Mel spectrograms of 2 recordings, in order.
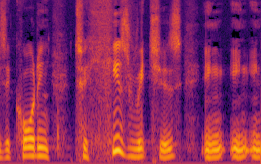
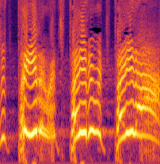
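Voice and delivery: put-on little girl voice, very high, very loud, excited squeal; 16 dB louder than usual. Retelling the story of the girl who hears Peter at the door, mock-excited little girl. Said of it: "All excited".

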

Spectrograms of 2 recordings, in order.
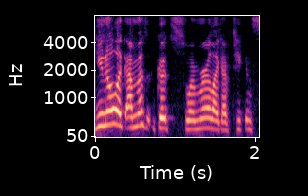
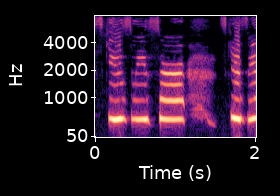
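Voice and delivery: loud, frantic, panicked yelling; 12 semitones higher, 7 dB louder than usual. Retelling calling to a boat captain from the water: imitating own past screaming. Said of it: "literally screaming at the captain of the boat".

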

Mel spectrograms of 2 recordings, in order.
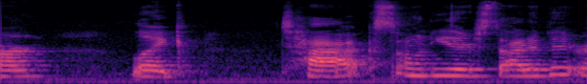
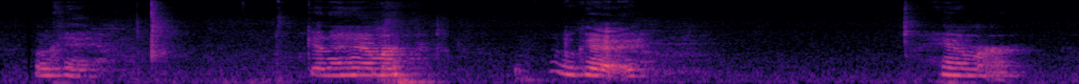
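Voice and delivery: breathless, out of breath, much quieter; 5 dB quieter than usual. Speaker about to fetch a hammer to pull stuck pieces out, out of breath. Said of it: "I'm out of breath".

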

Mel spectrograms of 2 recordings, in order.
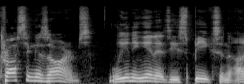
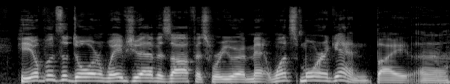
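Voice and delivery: ordinary delivery

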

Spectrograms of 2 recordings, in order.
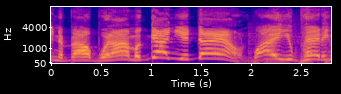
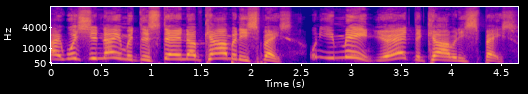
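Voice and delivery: cartoonish animal character voice, like a raccoon; 3 semitones higher than usual. A raccoon character answers another character, in a cartoon raccoon voice. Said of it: "why do you sound like a cartoon character".

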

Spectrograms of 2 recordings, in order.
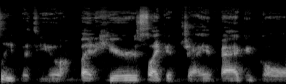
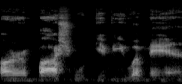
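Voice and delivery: mock fed-up, indignant, angry, pissed-off tone; 3 semitones lower, 3 dB quieter than usual. Retelling a story scene where Conan is furious: imitating an angry Conan. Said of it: "all pissed off".

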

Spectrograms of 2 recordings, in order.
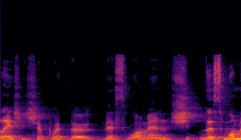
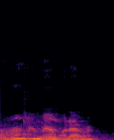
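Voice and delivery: lazy, indifferent, couldn't-care-less tone; 8 dB quieter than usual. Showing how to play someone who never cares: lazy, indifferent. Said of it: "He doesn't ever care about anything".

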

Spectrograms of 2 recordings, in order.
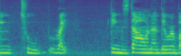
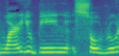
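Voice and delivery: usual speaking voice

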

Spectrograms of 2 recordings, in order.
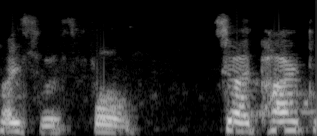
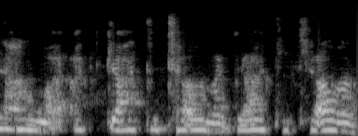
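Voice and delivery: mock sobbing, bursting into tears mid-sentence; 3 semitones higher than usual. Retelling a phone call where the man said wrong number, retelling own tearful outburst. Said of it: "I just burst into tears going".

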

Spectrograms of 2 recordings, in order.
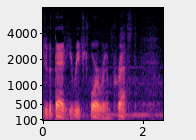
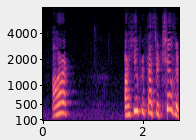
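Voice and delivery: scared, shrill, very high, very loud, drawn out; 10 dB louder than usual. Reading a story aloud, the nurse steps forward to question the professor, frightened voice. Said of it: "she asked in a frightened voice".

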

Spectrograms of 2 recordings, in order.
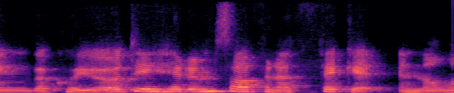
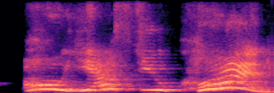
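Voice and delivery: very high-pitched, loud, eager outcry; 10 semitones higher, 5 dB louder than usual. Borreguita answers the coyote, who is about to eat her: crying out. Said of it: "cried Borreguita".

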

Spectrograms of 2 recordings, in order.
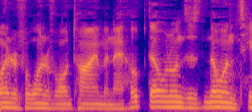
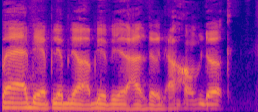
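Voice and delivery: put-on stuttering cartoon pig voice. Doing a bit about Bah Humbug Duck: Porky Pig voice. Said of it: "it sounded like Porky just now".

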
